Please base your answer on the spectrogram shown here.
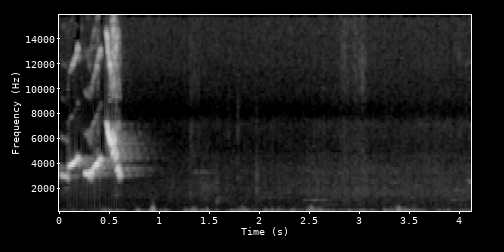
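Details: Brown-plumaged double-collared seedeater singing the tui tui song style while competing; a quick burst of high, sliding whistled notes opens the recording, then only low rumbling background noise.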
